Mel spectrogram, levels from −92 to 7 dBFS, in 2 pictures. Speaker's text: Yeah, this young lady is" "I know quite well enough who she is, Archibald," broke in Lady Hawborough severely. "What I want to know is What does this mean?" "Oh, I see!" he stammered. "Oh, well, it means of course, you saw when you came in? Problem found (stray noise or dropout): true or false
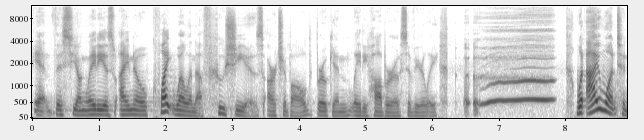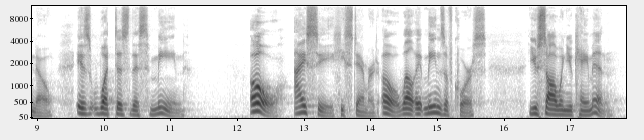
true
